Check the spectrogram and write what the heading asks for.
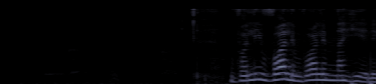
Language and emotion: Russian, neutral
